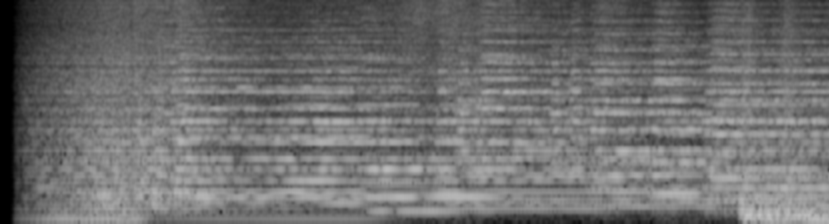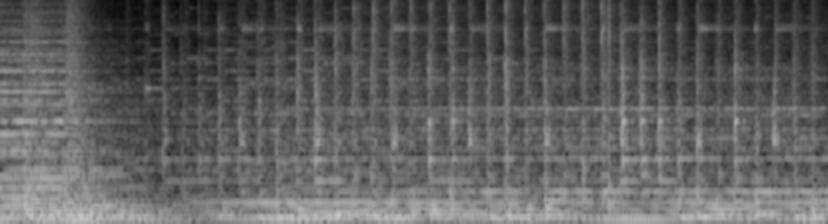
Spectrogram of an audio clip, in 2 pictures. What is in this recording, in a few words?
gujarati newsflash; sbs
